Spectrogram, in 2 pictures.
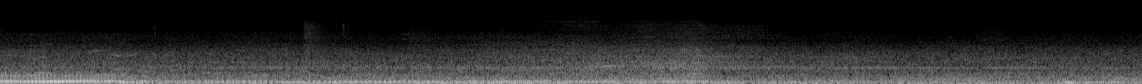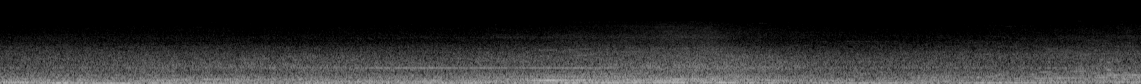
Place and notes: Berlin: Vermessungspunkt Friedelstraße / Maybachufer - Klangvermessung Kreuzkölln ::: 20.08.2013 ::: 16:35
